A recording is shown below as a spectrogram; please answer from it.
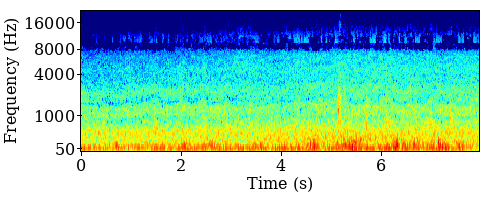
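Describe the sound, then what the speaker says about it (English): Steady broadband roar of a massive waterfall heard from a mountain trail on the Pacific Crest Trail, continuous and fairly loud with no talking over it. "I hear a massive waterfall right here."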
